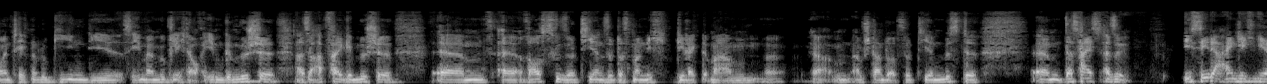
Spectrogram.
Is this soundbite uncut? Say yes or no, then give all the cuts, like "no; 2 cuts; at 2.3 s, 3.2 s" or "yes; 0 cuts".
yes; 0 cuts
